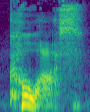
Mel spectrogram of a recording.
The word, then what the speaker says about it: Coos: New Hampshire is pronounced koas two-syllable rhymes with Haas I didn't know that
